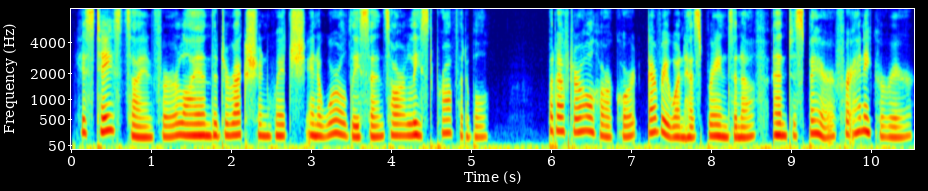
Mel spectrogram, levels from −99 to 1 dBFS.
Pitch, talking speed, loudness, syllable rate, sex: 210 Hz, 175 wpm, -19 LUFS, 5.2 syllables/s, female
